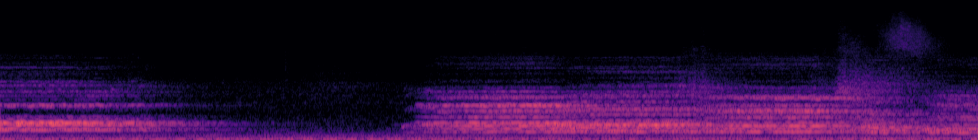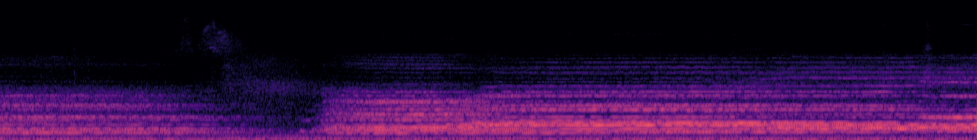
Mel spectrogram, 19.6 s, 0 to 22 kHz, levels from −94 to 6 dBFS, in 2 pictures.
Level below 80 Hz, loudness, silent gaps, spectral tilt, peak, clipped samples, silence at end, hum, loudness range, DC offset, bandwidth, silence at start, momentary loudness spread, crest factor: -54 dBFS; -39 LUFS; none; -7.5 dB/octave; -24 dBFS; under 0.1%; 0 s; none; 11 LU; under 0.1%; 11.5 kHz; 0 s; 22 LU; 16 dB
